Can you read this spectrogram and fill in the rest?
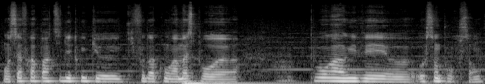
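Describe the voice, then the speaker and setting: A man's voice: mid-range voice, fairly even intonation, brisk, dark tone, faint music behind. A man giving casual video game commentary, thinking aloud in a hesitant way. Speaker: video game let's player. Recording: faint background noise.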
